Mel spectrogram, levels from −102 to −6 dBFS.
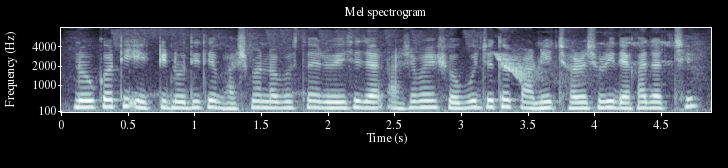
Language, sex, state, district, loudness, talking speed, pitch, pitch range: Bengali, female, West Bengal, Alipurduar, -15 LUFS, 185 wpm, 215 Hz, 205-230 Hz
